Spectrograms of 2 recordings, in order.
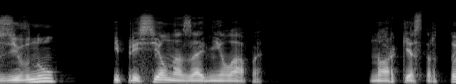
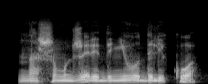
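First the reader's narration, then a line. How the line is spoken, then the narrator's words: Whisper. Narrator (Russian): прошептал ей Гарли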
